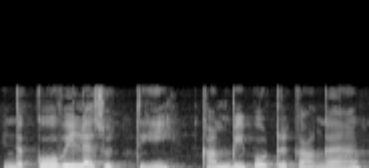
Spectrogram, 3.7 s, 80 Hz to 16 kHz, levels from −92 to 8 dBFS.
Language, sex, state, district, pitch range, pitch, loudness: Tamil, female, Tamil Nadu, Nilgiris, 185-225 Hz, 200 Hz, -15 LUFS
